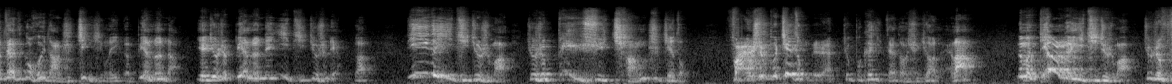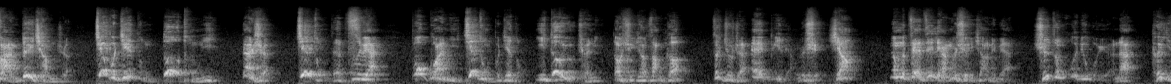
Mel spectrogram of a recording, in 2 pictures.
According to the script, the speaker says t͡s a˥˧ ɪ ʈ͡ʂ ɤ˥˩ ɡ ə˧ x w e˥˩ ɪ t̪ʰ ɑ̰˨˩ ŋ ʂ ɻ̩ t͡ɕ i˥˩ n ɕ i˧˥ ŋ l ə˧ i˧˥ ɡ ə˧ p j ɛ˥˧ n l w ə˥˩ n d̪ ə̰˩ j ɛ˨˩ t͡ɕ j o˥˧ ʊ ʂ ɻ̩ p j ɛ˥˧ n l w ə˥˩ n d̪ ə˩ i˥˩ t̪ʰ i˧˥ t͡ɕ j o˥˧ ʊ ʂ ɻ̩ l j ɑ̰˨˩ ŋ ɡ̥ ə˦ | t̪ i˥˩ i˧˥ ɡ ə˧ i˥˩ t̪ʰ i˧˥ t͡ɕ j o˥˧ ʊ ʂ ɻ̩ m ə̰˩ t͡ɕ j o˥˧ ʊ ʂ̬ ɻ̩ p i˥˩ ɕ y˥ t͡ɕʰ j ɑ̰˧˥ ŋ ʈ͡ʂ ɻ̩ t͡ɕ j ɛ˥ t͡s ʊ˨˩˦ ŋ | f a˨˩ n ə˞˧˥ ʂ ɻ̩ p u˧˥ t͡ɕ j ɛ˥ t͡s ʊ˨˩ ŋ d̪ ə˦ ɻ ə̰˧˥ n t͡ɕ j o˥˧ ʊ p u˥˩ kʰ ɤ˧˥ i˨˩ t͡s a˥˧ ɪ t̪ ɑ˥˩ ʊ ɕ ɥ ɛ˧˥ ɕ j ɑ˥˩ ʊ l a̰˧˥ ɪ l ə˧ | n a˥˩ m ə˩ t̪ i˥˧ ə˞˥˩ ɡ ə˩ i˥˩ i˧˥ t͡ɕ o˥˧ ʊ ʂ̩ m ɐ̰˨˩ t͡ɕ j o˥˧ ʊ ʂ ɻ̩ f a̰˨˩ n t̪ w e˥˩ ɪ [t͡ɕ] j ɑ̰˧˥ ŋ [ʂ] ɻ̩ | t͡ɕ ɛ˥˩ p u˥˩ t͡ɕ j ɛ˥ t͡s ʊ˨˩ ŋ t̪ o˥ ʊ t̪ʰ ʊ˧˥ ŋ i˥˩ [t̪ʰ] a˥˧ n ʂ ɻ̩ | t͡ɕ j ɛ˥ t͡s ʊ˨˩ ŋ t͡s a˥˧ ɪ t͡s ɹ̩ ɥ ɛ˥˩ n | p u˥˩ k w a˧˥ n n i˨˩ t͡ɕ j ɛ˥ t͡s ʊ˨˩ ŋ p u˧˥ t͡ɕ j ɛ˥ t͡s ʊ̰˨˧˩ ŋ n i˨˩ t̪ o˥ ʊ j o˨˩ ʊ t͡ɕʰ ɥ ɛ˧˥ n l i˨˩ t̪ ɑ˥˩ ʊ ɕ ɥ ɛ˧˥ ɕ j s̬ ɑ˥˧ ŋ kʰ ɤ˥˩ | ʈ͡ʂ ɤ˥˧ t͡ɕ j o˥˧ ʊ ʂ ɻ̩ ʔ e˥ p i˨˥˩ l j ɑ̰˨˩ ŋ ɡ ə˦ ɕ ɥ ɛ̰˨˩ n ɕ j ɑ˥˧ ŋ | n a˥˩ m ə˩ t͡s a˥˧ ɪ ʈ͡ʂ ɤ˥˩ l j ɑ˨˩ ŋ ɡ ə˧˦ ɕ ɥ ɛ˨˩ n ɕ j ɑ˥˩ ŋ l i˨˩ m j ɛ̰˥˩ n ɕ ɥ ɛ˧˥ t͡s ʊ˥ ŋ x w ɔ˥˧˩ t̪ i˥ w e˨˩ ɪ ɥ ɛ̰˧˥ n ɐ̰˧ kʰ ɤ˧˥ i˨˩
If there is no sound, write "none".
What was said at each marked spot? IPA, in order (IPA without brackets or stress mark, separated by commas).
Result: t͡ɕʰ, ʈ͡ʂ, t̪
